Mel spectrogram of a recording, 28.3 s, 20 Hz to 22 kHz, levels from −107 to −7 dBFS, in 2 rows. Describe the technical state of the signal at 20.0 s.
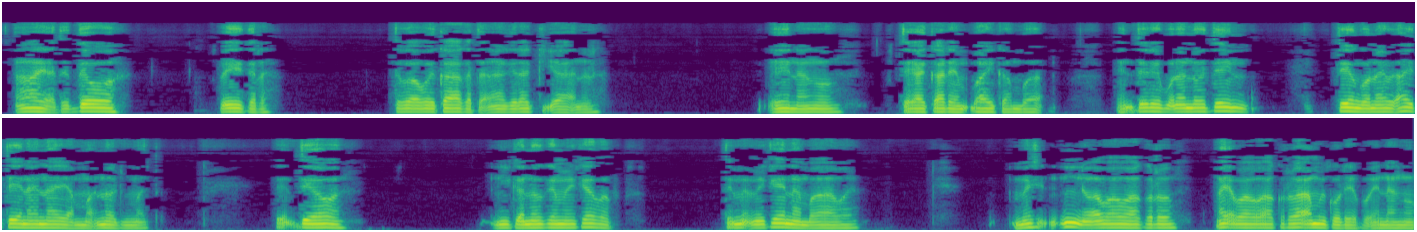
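At 20.0 s you're hearing the same problem that runs through the whole clip: low-bitrate audio saved at a high bitrate. Nothing comes through above about 10.1 kHz, and the speech keeps the artefacts of a heavy first encode, which points to something like a 32 kbit/s WMA pass. The likely cause is a later re-encode to a roomy MP3 bitrate, perhaps 192 kbit/s, which can't restore the high end the first encode threw away.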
